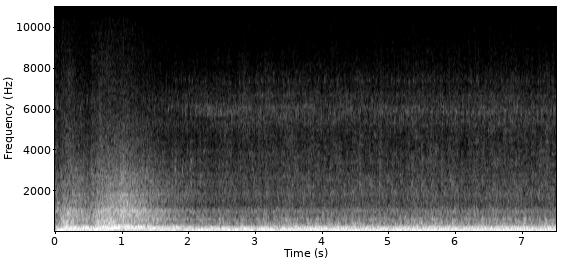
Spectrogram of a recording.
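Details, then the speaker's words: V8 with a Brawler 650 CFM double-pumper carb, timing 16° initial and 36° total, idle mixture screw turned fully in: the idle sags and runs lumpy and uneven as vacuum drops, that circuit starved of fuel. "We'll just turn this one all the way in to show you. Anyway, really doesn't like that."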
